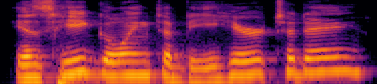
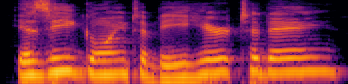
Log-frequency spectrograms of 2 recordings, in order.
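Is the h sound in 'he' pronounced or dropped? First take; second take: pronounced; dropped. First: The h in 'he' is clearly pronounced. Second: The h is dropped, linking 'is' and 'he'.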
